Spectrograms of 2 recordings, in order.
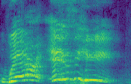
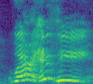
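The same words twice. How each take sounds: First: Higher, slower, pleading repeat; desperate client. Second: High, slow, insistent question; demanding client. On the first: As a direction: beg for the answer now. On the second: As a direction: press her for an answer. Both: Acted.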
